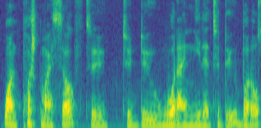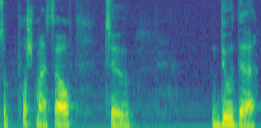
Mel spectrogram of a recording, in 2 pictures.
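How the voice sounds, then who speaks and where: A Nigerian man who co-hosts a podcast and works as a diversity consultant speaks earnestly in casual chat, often restarting his phrases. His voice is medium-pitched, unhurried and a little mellow.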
